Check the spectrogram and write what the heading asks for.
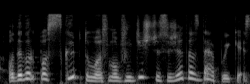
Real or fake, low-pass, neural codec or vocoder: fake; 10.8 kHz; codec, 24 kHz, 0.9 kbps, WavTokenizer, small release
